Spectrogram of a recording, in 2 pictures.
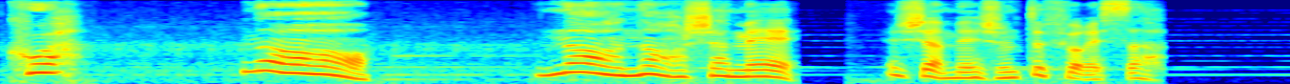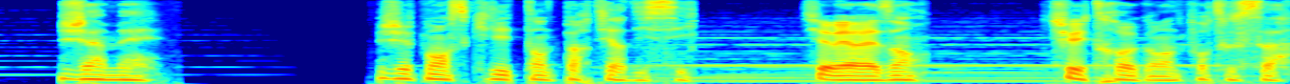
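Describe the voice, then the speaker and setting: Male actor as doting demon father, animated dub, apologetic, hesitant, theatrical, expressive pitch. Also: moderate pace, pauses often, faint music behind. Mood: tender. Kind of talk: animated series fan dub.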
